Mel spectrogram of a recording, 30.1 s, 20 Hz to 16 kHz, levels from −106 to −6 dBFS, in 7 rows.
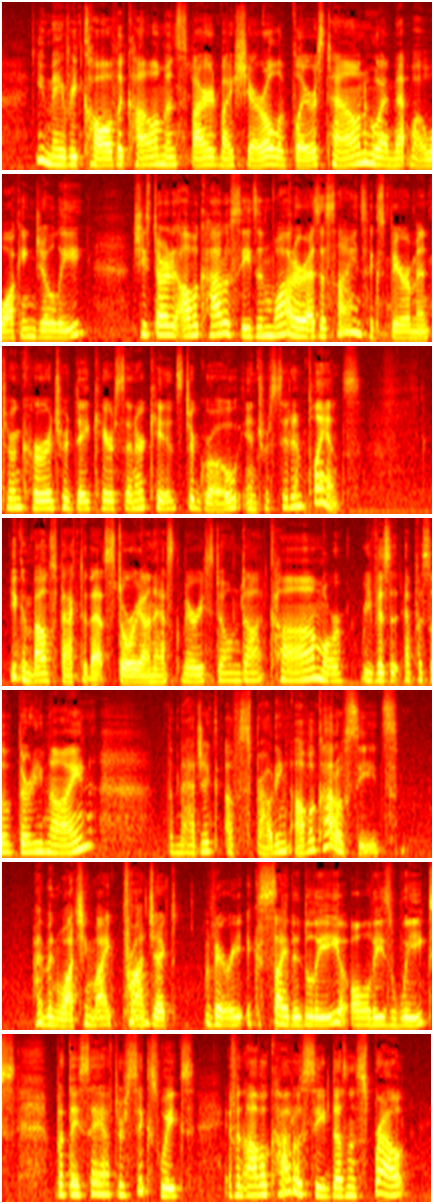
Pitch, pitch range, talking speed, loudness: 170 Hz, 155-195 Hz, 155 wpm, -22 LUFS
